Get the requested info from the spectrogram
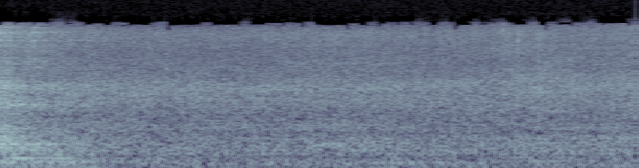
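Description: The promotional video's music and voice fade out in the first second, leaving a steady, even background hiss of the room.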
